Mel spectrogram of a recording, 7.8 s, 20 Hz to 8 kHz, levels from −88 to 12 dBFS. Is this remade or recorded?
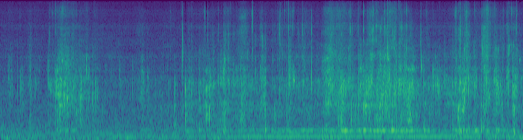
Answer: remade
